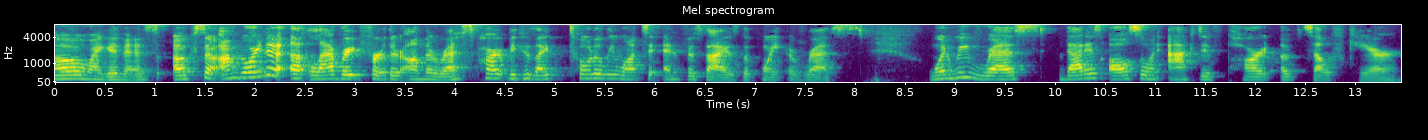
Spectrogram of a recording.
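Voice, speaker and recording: At a fairly slow pace, a woman with a New York accent speaks at medium pitch with lively intonation. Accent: New York American. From New York (Haitian American, born in Haiti). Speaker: occupational therapist and transformation coach. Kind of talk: interview.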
